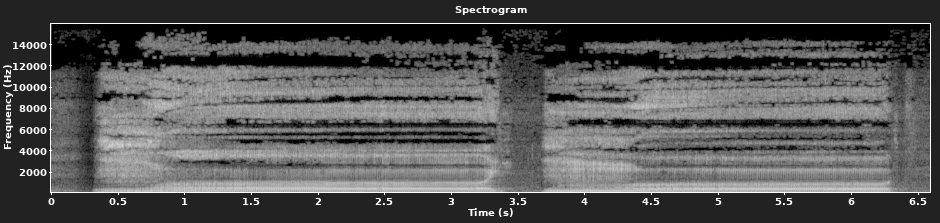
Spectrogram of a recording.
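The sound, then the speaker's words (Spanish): Kargyraa throat singing: two long, deep growling notes, each held about three seconds with a short breath between, a rough rumbling undertone carrying a faint whistly overtone above it. “Está el Kargira, que es el.”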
